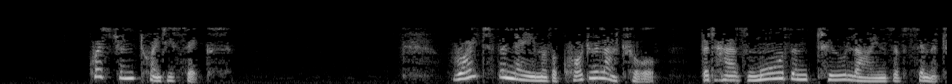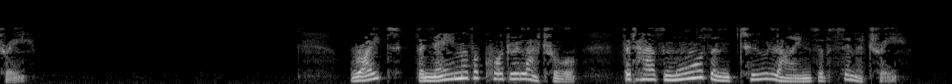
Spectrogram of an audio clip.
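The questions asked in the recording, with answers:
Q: Write the name of a quadrilateral that has more than two lines of symmetry.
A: Square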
